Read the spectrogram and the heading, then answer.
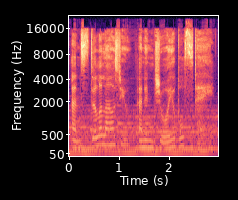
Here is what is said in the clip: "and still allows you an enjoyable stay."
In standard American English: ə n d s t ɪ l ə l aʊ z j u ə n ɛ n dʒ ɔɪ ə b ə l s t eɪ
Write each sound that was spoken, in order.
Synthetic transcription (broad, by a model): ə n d s t ɪ l ə l aʊ z j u ə n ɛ n dʒ ɔɪ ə b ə l s t eɪ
